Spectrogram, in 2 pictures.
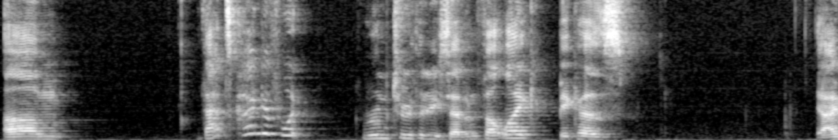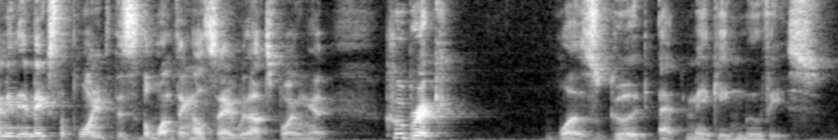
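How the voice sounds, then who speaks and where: A man co-hosting a podcast, talking in an excitable, animated way with many restarts. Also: a little high, normal speed, pauses often, roomy sound. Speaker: podcast co-host. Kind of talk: casual chat.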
